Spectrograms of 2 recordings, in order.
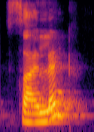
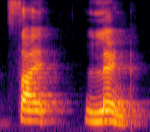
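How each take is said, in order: First: Said in the usual way. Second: silent slowly in two beats, साइ, pause, lent; split into syllables. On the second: Shown as a demonstration. Teacher demonstrating two syllables, silent slowly split as साइ-लेंट. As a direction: break silent after साइ. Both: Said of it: "दो syllables में पढ़ा जाता है".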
